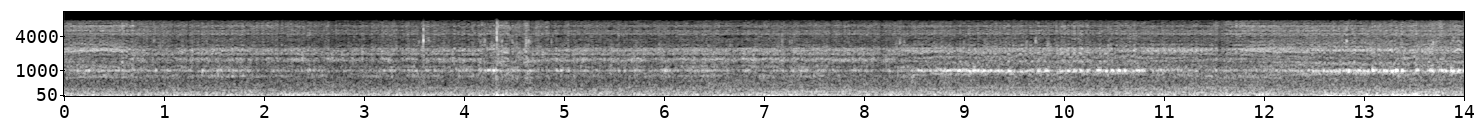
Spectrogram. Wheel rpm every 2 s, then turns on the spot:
100, 100, 100, 100, 100, 100, 100.
none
